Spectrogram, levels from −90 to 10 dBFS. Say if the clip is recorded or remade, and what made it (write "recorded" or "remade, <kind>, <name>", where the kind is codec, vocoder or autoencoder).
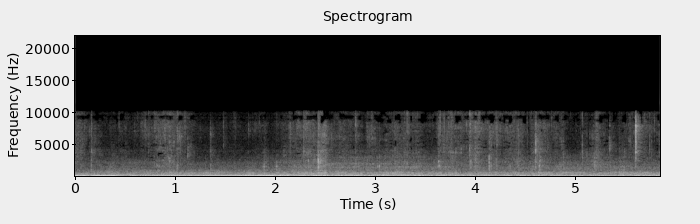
remade, vocoder, BigVGAN v2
